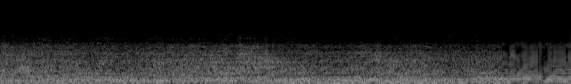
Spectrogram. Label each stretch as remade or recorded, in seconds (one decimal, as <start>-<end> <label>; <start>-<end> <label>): 0.0-5.0 recorded; 5.0-5.7 remade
